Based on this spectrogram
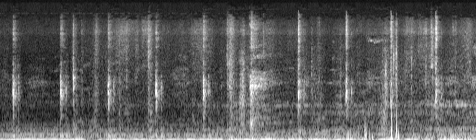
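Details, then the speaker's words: Jayco Freedom caravan diesel heater just installed, heard from outside: light, even ticks about twice a second over a low steady hum as the fuel dosing pump meters fuel normally. "Here, it's ticking away to pump the fuel."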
